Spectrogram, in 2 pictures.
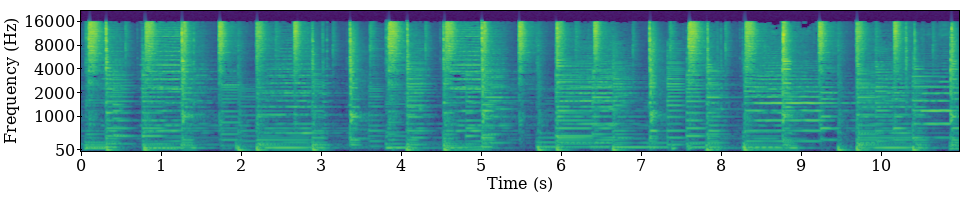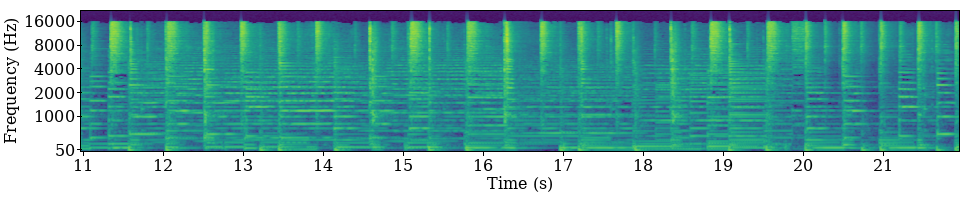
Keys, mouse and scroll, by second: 1.3 click, 2.6-5.6 drag, 3.8 KP_0, 4.0 KP_Enter, 6.4-10.5 drag, 7.7 KP_0, 7.9 KP_Enter, 11.8-15.0 drag, 15.5 scroll up 1, 16.9-18.3 middle drag, 18.0-18.3 scroll down 2, 18.9-19.2 drag, 21.0 click, 21.7 click.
